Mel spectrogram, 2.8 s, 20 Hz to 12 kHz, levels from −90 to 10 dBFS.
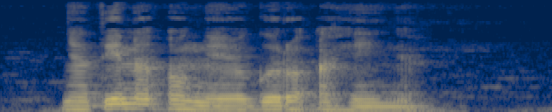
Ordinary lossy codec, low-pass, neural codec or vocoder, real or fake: Opus, 64 kbps; 10.8 kHz; none; real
